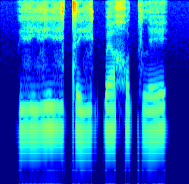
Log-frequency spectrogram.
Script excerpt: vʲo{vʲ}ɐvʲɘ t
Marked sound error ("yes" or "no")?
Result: no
